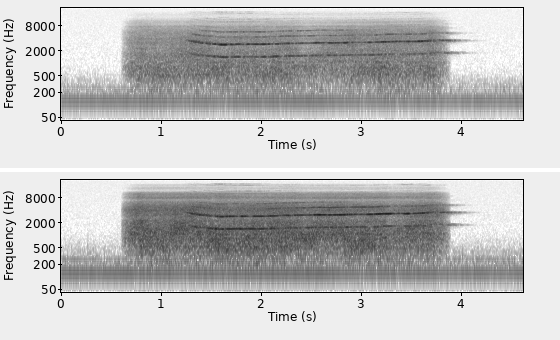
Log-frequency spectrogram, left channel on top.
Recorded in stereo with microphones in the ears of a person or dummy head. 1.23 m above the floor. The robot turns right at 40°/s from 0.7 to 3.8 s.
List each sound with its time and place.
1.2 s a squeak: 120° right, 1.0 m; by 4.0 s 15° right, 1.0 m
